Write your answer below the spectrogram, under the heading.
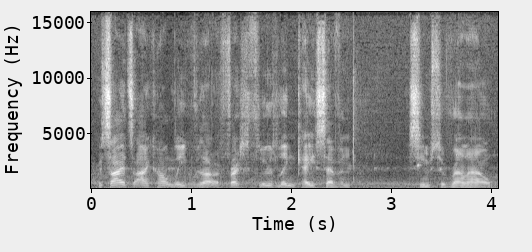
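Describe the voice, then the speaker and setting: A man's voice: mid-range voice, expressive, a little fast, noisy background, lightly acted. A man playing a jaunty, impatient, eccentric time-travelling adventurer in a sci-fi audio drama. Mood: breezy.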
